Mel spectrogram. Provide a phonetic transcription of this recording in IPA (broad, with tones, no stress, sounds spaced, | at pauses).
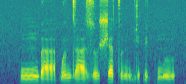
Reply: ɲ ũ˦ ɡ͡b aː˨ ɓ ɔ̃˦ d aː˧ z o˧ ʃ a˦ t ɔ̃˨ ŋ ɡ e˦ ɗ e˦ k m ũ˧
